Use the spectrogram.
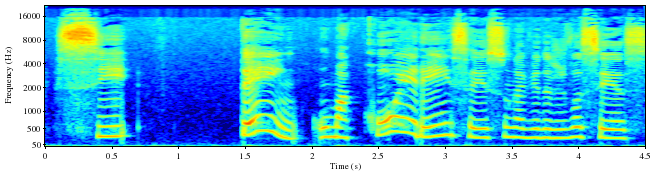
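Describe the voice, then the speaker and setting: In a southern Brazilian accent, a woman speaks very slowly, her high voice full of lively intonation. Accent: gaúcho Brazilian Portuguese. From southern Brazil, Porto Alegre (Rio Grande do Sul). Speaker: spiritual teacher and channel host. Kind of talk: spiritual self-help talk to camera. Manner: conversational, addresses viewers directly.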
